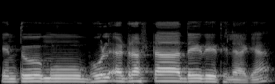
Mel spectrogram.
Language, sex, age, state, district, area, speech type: Odia, male, 18-30, Odisha, Rayagada, urban, spontaneous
